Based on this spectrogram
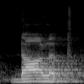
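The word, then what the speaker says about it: ד: இந்த எழுத்தை தான் டாலத் அப்படின்னு உச்சரிக்கிறோம்.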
